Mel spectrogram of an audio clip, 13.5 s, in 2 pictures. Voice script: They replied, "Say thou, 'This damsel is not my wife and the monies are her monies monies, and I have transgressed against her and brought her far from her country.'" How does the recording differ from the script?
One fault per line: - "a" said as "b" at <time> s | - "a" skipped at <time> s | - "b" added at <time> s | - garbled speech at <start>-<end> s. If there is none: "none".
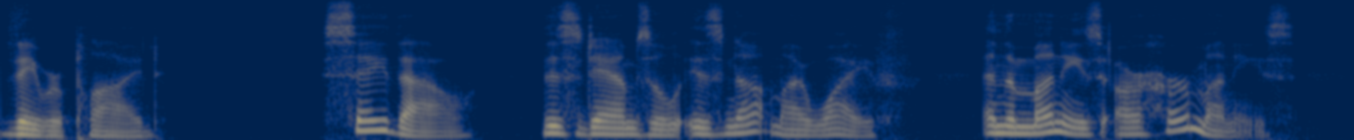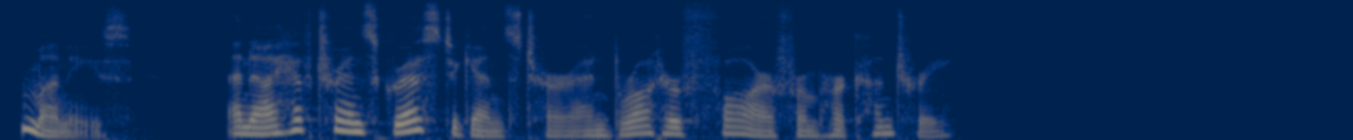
none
